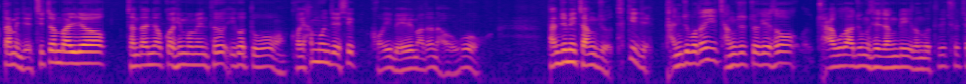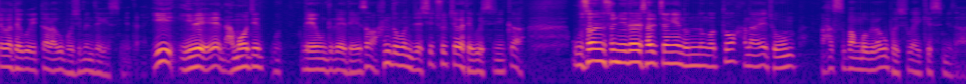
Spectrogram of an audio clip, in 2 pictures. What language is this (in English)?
Korean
